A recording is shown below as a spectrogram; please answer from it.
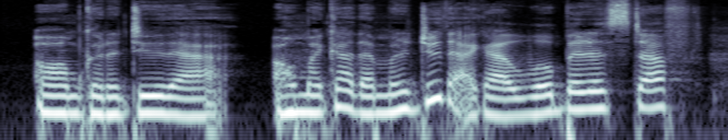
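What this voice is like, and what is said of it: Usual voice. Nothing is said of it.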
